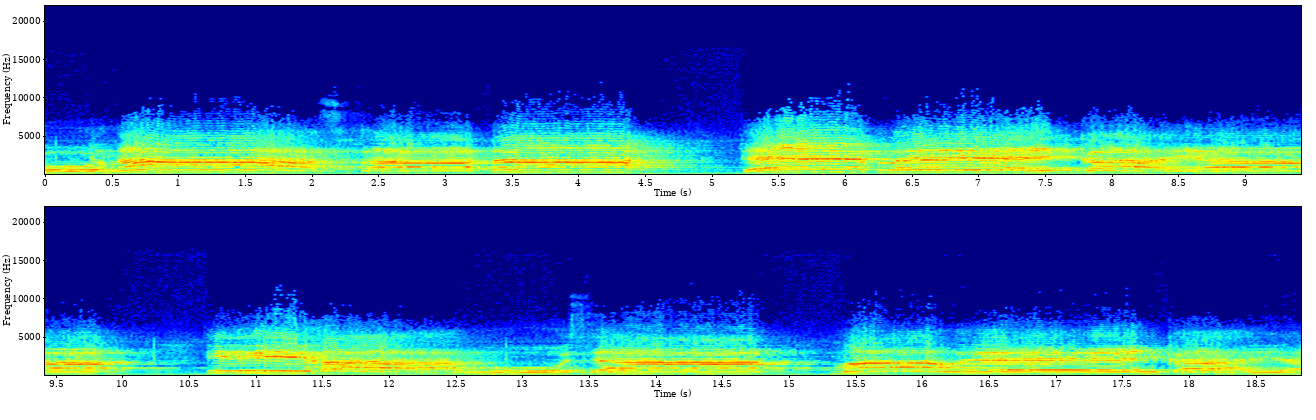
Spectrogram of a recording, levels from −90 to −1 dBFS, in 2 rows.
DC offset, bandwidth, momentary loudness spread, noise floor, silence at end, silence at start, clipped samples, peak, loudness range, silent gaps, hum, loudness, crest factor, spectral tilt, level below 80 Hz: under 0.1%; 10.5 kHz; 10 LU; -44 dBFS; 0 s; 0 s; under 0.1%; -10 dBFS; 2 LU; none; none; -22 LUFS; 12 dB; -2.5 dB/octave; -50 dBFS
